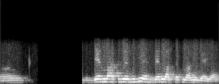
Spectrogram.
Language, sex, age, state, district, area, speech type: Hindi, female, 30-45, Bihar, Samastipur, rural, conversation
